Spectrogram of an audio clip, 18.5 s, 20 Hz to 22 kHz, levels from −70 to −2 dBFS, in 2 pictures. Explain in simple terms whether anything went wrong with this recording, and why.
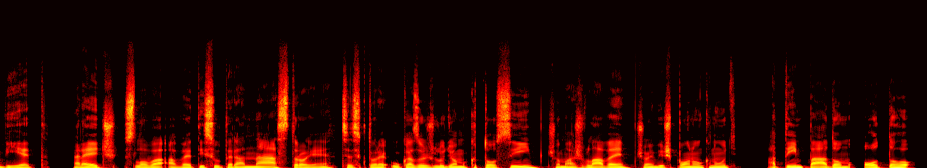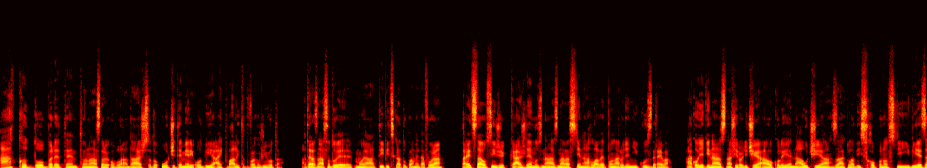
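From about 10.19 s to the end at 18.54 s, the speech suddenly races along at roughly twice its earlier pace, sounding rushed, yet the pitch stays put. That's a time-stretched section, likely software squeezing the audio about 1.9 times faster by dropping tiny pieces.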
